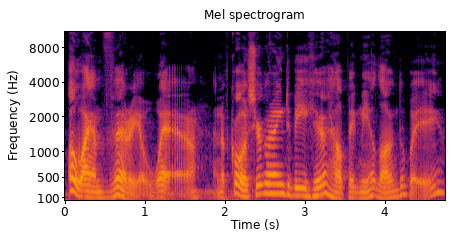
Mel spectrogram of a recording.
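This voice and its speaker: A man's voice: mid-range voice, moderate pace, soft background music. A man playing a cocky, theatrical mage leading a ritual in a tabletop game, with a showy manner. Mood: confident. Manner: showy, animated.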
